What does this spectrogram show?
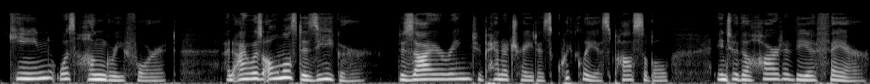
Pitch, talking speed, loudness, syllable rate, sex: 215 Hz, 165 wpm, -16 LUFS, 5.2 syllables/s, female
